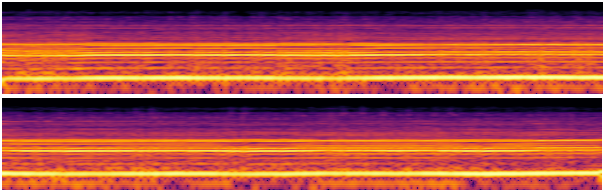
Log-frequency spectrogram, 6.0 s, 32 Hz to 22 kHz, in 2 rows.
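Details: Ported little 2375 chainsaw with carb and ignition-timing mods, running methanol: steady hard revving with a thin screaming edge that never fattens up. Running lean even when tuned fully rich; the carb needs drilling out.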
